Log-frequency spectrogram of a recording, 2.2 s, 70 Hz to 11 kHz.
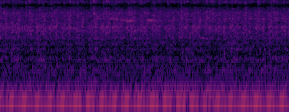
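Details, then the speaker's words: Honda CB400 Four after tappets reset, warm: smooth, even low exhaust burble at idle, no internal clatter or ticking; healthy, only the exhaust note heard. "Just the exhaust note, not the flipping internals of the engine."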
